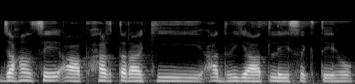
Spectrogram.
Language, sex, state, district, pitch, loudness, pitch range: Hindi, female, Delhi, New Delhi, 160 Hz, -17 LUFS, 155-175 Hz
